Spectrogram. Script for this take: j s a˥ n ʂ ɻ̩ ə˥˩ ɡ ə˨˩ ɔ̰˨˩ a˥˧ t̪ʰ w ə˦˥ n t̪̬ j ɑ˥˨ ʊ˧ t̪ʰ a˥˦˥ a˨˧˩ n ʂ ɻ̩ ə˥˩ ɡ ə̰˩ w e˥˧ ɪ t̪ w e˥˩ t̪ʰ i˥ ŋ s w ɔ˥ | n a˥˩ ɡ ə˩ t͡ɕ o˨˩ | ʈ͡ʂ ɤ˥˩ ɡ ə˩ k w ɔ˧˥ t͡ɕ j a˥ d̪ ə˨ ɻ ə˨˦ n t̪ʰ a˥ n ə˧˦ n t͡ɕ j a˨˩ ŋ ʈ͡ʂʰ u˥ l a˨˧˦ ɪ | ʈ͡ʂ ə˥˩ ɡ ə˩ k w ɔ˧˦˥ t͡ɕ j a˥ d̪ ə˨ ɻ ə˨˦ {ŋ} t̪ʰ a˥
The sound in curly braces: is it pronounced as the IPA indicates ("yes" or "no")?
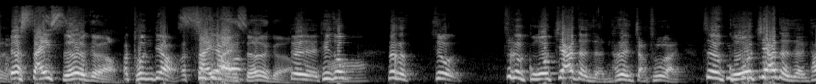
no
